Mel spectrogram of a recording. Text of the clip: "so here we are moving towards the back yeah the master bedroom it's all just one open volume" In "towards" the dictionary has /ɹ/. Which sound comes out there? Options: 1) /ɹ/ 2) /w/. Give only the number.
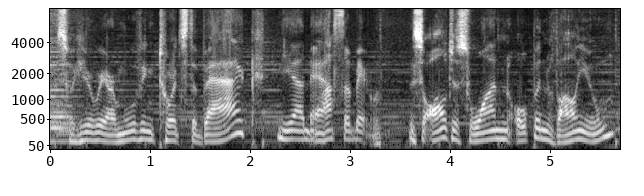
1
